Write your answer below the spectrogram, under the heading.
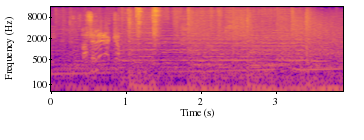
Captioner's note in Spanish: Sonido al cargar el arma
